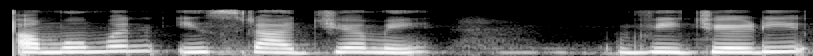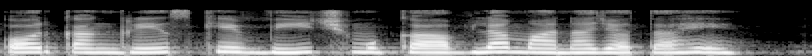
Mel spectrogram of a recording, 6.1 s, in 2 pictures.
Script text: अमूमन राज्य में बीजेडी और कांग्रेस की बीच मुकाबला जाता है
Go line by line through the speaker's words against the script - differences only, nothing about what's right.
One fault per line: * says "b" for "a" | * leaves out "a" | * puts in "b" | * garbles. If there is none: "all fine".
* puts in "इस"
* says "के" for "की"
* puts in "माना"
